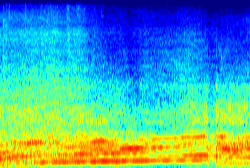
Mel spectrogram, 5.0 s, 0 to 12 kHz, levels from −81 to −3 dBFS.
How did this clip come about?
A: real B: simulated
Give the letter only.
A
